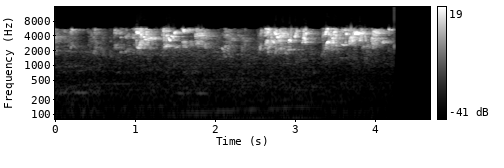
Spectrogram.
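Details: Soft high squeaks swell into rapid, scratchy chattering from pet African lovebirds in breeding season, then the sound cuts off abruptly into silence.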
